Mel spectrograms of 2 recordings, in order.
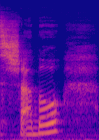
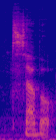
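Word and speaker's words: Szabó: door by Magda Sabo my instinct is to pronounce it as shabo but that's how it would be pronounced in Polish and I think in Hungarian it's supposed to be Sabo so this is a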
